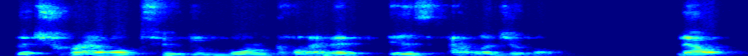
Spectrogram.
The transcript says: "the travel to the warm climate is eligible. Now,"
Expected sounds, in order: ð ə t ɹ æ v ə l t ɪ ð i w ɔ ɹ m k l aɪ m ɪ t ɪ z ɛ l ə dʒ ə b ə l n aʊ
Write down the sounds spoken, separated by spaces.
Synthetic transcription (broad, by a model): ð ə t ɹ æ ə l t ɪ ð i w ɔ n k l aɪ m ɪ t ɪ z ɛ l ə dʒ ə b l n aʊ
